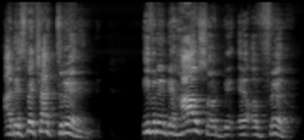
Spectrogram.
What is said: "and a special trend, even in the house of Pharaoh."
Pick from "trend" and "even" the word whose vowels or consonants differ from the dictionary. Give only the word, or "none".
none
